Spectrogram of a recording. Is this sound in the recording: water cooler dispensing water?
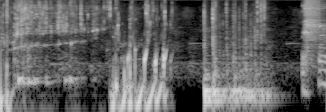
yes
